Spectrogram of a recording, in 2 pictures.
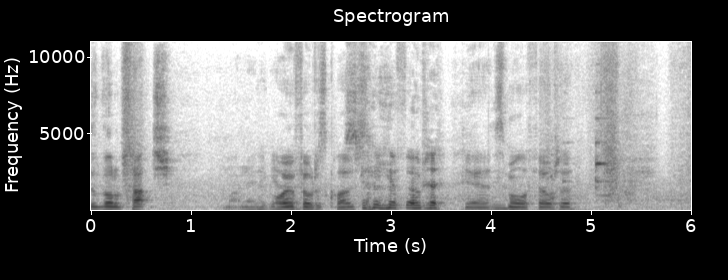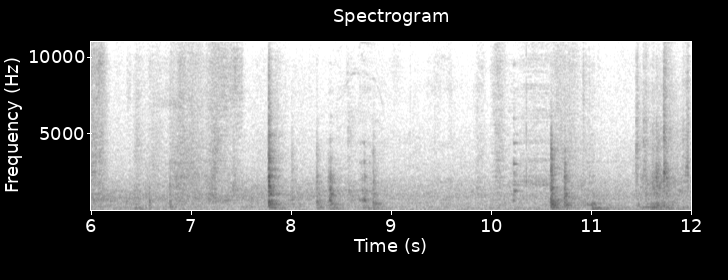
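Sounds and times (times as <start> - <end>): knocks and clunks of handling: 7.7 - 9.0, 10.2 - 12.0.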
